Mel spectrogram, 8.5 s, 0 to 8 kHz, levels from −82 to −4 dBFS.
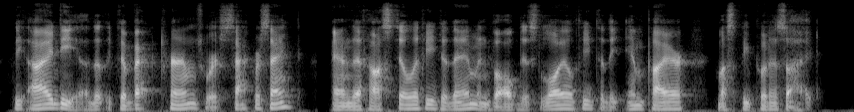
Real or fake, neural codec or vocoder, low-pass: fake; autoencoder, 48 kHz, 32 numbers a frame, DAC-VAE, trained on Japanese speech; 7.2 kHz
